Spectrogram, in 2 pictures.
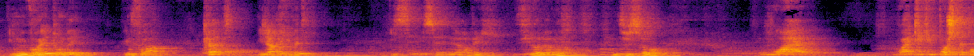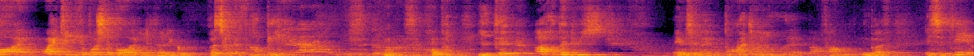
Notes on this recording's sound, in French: Seconde conférence enregistrée lors de POPCON 2020.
